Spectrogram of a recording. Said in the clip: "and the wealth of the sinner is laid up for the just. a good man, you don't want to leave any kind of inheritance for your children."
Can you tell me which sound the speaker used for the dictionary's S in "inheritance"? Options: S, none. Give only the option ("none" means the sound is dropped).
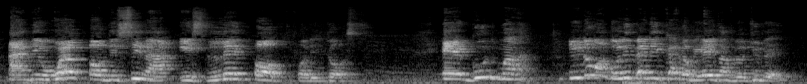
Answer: none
